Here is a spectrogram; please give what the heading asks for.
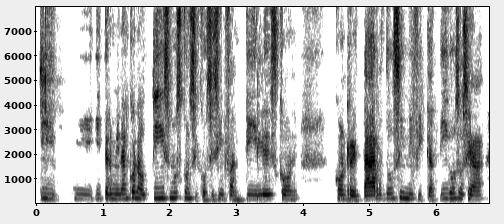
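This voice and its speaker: A middle-aged woman speaks as an interview guest, laying out clinical points in a measured, teacherly manner. She pauses often with small hesitation fillers as she works through her explanation. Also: fairly low pitch, fairly even intonation, a little mellow, husky. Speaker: speech therapist guest.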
